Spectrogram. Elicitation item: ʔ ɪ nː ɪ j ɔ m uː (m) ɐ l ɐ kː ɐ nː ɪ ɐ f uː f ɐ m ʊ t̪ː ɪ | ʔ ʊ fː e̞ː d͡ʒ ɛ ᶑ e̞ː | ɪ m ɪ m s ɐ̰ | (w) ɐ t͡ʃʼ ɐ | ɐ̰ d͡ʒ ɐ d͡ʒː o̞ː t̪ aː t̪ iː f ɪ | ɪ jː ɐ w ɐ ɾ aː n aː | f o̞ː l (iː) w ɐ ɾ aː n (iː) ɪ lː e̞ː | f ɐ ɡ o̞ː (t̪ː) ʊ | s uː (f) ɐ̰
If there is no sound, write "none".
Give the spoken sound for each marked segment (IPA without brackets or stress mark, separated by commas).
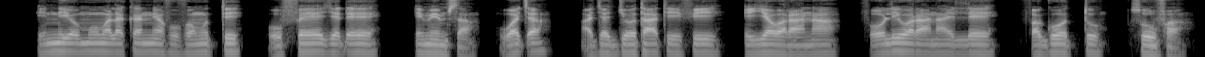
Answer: m, w, iː, aː, t̪ː, f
